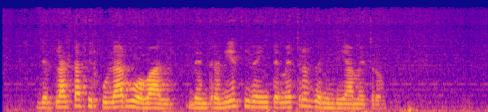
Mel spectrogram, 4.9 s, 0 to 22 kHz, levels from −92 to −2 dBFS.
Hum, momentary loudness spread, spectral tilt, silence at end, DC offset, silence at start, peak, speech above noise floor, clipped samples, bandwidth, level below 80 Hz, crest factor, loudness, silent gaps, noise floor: none; 16 LU; -7 dB/octave; 0.2 s; under 0.1%; 0.05 s; -2 dBFS; 24 dB; under 0.1%; 17 kHz; -42 dBFS; 18 dB; -19 LUFS; none; -42 dBFS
